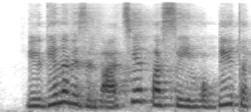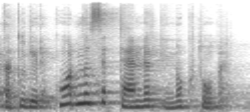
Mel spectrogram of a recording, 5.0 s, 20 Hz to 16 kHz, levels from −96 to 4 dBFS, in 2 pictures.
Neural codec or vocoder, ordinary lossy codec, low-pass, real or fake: codec, 44.1 kHz, 2.6 kbps, DAC; none; 14.4 kHz; fake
